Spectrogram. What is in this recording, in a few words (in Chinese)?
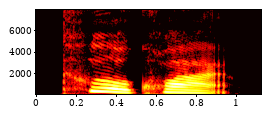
"特快", Chinese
